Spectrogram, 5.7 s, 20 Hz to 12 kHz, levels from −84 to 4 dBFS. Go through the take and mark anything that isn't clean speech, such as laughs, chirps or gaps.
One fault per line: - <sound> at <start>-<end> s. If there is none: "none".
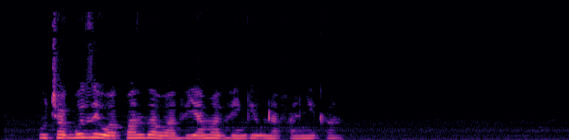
none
